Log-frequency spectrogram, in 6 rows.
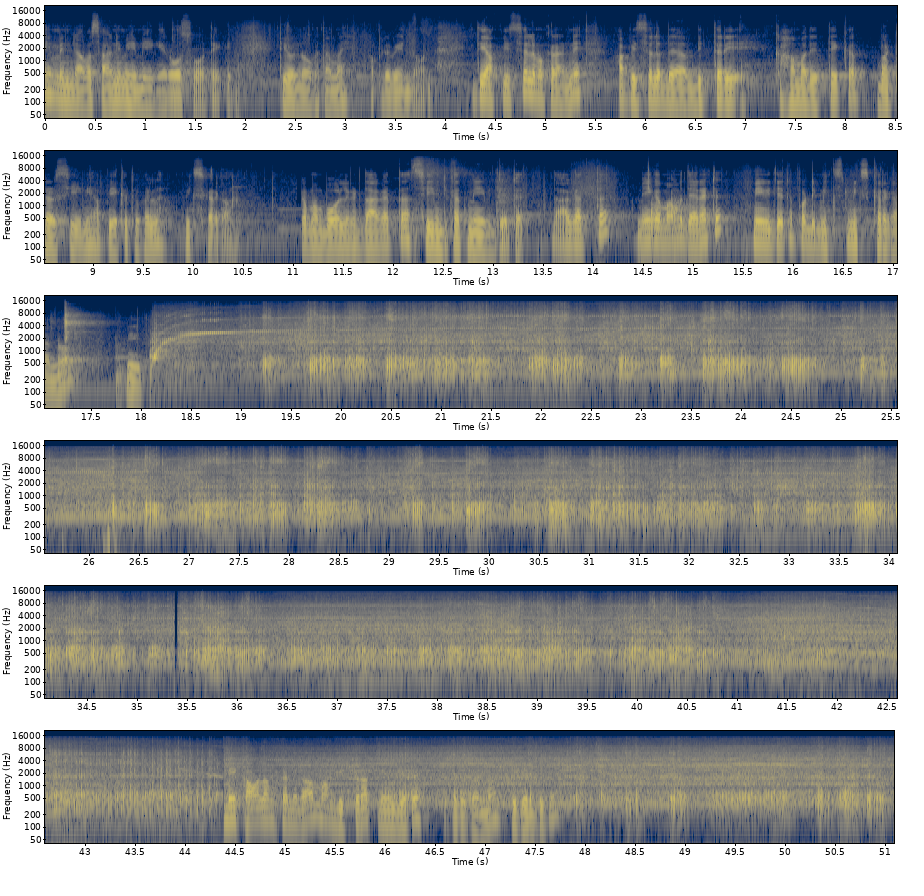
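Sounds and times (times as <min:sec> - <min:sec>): electric mixer motor whining: 0:18.0 - 0:51.0.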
